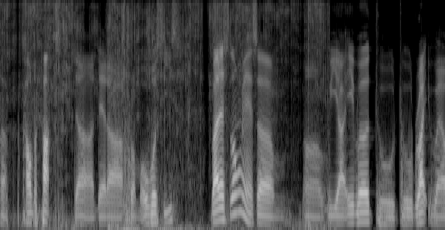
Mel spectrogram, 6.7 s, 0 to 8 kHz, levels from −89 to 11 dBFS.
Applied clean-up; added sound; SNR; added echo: none; Tearing; 20 dB; none.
